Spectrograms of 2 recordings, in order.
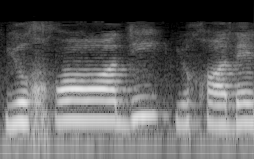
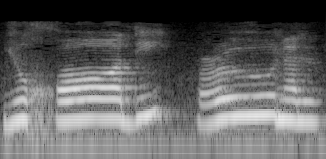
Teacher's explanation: عین کو وسط حلق سے ادا کیجیے اور دونوں ہونٹوں کو گول کر لیں تاکہ ادائیگی درست ہو۔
